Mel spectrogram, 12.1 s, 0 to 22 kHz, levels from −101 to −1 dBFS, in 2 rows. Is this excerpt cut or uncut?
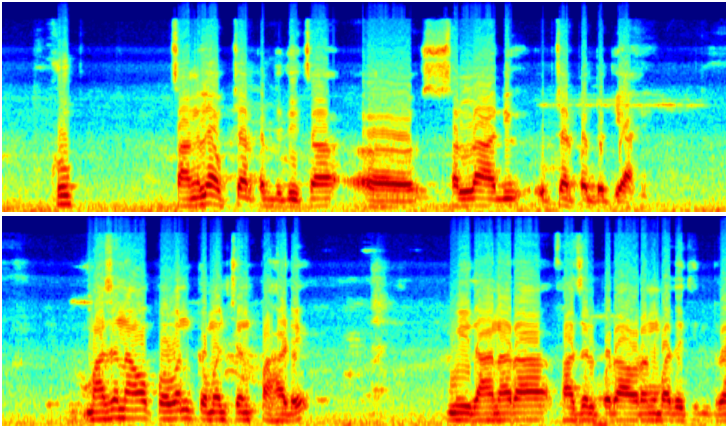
uncut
